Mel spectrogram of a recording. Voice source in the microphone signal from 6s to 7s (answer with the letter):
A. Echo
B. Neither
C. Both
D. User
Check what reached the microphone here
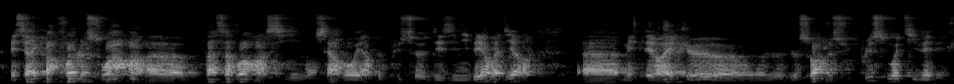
A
